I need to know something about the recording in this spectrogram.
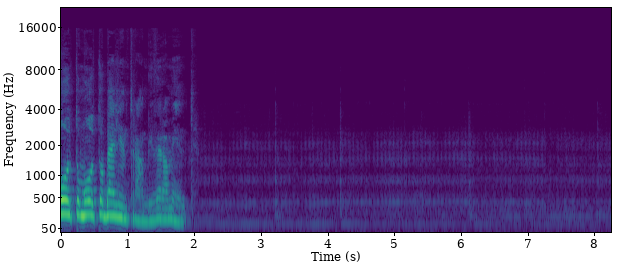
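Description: A small turntable motor hums faintly and steadily.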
